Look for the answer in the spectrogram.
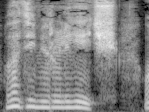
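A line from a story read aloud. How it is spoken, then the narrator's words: Mumbling. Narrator (Russian): он бормочет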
